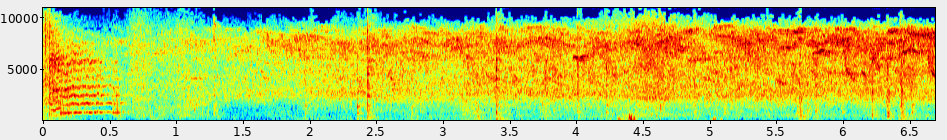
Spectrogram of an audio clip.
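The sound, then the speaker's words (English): Many birds in a backyard chirp and call excitedly at once, a dense, high-pitched chatter that runs throughout, with a few clearer whistled notes at the start and sharp clicks scattered through it. “the birds in our backyard are going crazy. I've never heard them this crazy, and I just want to record it for posterity.”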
